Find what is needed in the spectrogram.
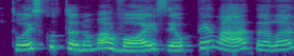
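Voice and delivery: loud mock alarm; retold panic. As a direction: retell your panic loudly, half laughing at it. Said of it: "eu comecei a ficar apavorada".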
